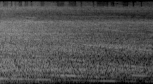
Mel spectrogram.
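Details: Craftsman 10-inch table saw 15 amp motor after rear bearing repair: smooth whirr falling steadily in pitch as it spins down, no grinding or bearing rumble; normal, healthy motor run-down.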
